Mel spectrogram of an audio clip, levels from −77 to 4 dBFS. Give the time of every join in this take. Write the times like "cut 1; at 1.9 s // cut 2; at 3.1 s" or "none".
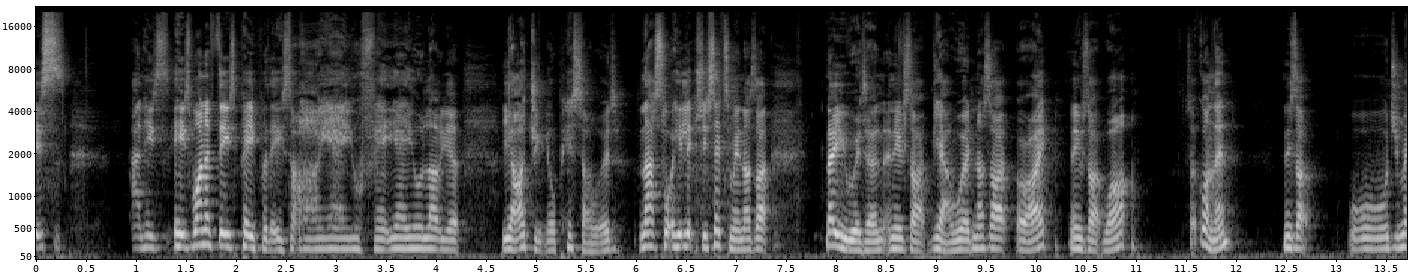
cut 1; at 1.2 s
